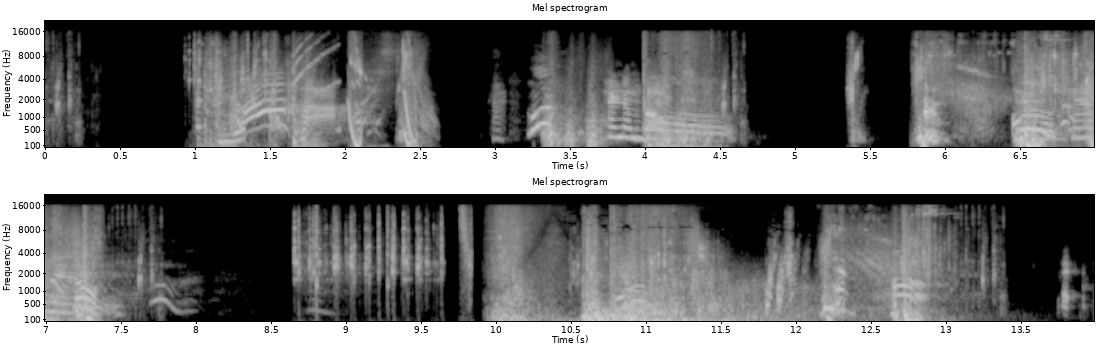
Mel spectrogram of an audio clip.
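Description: Game sound effects of fighting and zaps play.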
